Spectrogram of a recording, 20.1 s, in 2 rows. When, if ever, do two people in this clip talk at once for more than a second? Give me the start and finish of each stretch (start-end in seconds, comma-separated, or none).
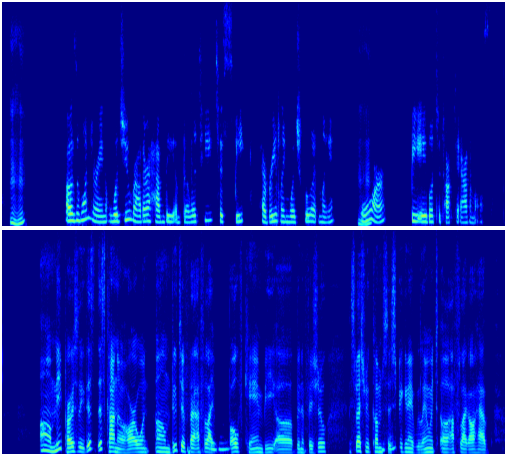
none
